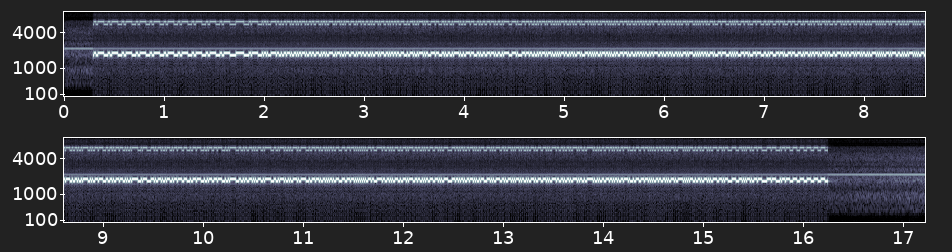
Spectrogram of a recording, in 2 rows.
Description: NAVTEX (SITOR-B), 100 baud, 170 Hz shift, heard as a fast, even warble, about 1850 Hz centre, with a steady whistle near 2290 Hz. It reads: ILSDDUF GATVLSA HJFQRP HHSEKP RQAO HQZHQV DRKT NDA TK TAA THBASL ROY FUKGY NXB IBBLGJ NBYNBC MVX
